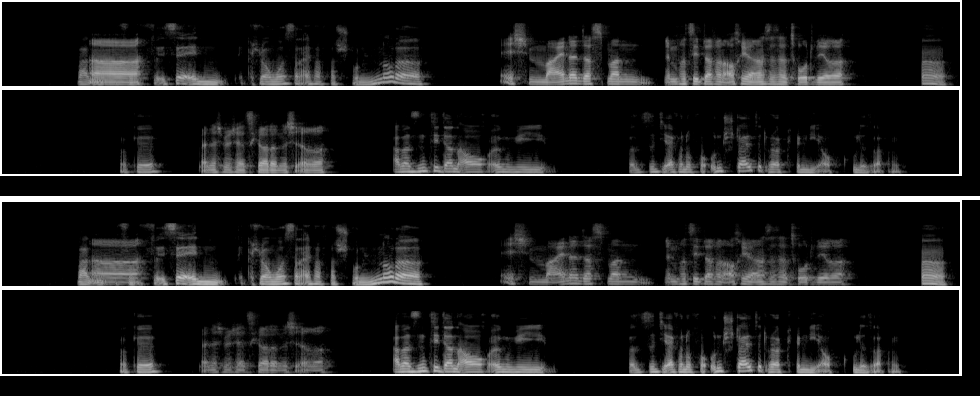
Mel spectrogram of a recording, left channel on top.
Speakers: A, on the right; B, on the left.
A: Wann,
B: Äh,
A: wo- wo- ist er in Clone Wars dann einfach verschwunden, oder?
B: ich meine, dass man im Prinzip davon ausgegangen ist, dass er tot wäre,
A: Ah, okay.
B: wenn ich mich jetzt gerade nicht irre.
A: Aber sind die dann auch irgendwie, also sind die einfach nur verunstaltet oder können die auch coole Sachen?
